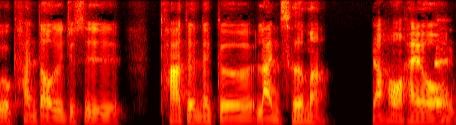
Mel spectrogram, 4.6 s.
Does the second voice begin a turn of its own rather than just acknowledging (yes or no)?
no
